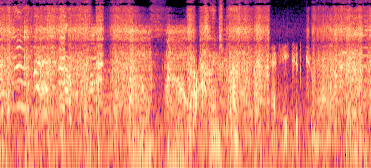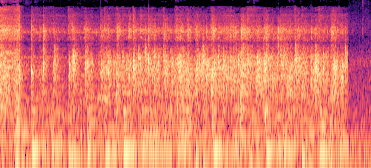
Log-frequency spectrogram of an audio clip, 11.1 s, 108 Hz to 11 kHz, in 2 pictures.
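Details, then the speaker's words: FM tuner after cleaning its oxidized tuning condenser contacts with DeoxIT D5, RF not yet realigned: a station's music and voice play steadily with no crackle, pops or dropouts, now tunable. "so you can see the difference now that we've cleaned it up we haven't done the full alignment yet but that at least makes it tunable"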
